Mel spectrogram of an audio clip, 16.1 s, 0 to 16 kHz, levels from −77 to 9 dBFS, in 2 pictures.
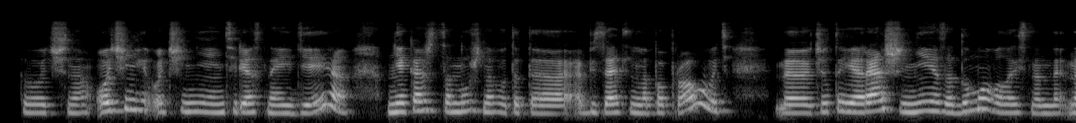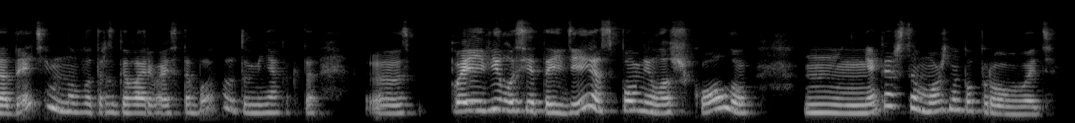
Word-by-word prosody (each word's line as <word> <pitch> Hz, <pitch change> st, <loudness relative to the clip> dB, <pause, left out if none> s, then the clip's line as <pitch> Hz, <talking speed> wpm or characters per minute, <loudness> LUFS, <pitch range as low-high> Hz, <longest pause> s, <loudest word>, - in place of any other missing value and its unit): Точно. 215 Hz, 0 st, -4 dB
Очень-очень 250 Hz, -1 st, 0 dB
ни 235 Hz, -1 st, -2 dB
интересная 225 Hz, -2 st, 0 dB
идея. 215 Hz, -, 0 dB, 0.3 s
Мне 235 Hz, +1 st, +6 dB
кажется, 260 Hz, 0 st, 0 dB
нужно 240 Hz, 0 st, -1 dB
вот 220 Hz, -1 st, -6 dB
это 205 Hz, -2 st, +1 dB
обязательно 220 Hz, +1 st, +1 dB
попробовать. 215 Hz, +4 st, -1 dB, 0.3 s
М, -, -, -8 dB
э, 210 Hz, 0 st, +5 dB
чё-то 235 Hz, +4 st, -3 dB
я 235 Hz, -2 st, +7 dB
раньше 255 Hz, +1 st, +7 dB
не 250 Hz, +3 st, +1 dB
задумывалась 225 Hz, -2 st, 0 dB
на 200 Hz, -, -3 dB
над 200 Hz, +1 st, 0 dB
этим, 360 Hz, -, -1 dB
но 235 Hz, -1 st, -4 dB
вот, 220 Hz, -1 st, -7 dB
разговаривая 215 Hz, -2 st, 0 dB
с 205 Hz, -, -14 dB
тобой, 215 Hz, +9 st, -6 dB
вот 300 Hz, -5 st, -9 dB
у -, -, -7 dB
меня 215 Hz, +1 st, -5 dB
как-то, 220 Hz, -1 st, -11 dB, 0.3 s
э, 205 Hz, 0 st, -4 dB
с 210 Hz, 0 st, -15 dB, 0.2 s
появилась 265 Hz, +1 st, +4 dB
эта 245 Hz, -3 st, +2 dB
идея, 230 Hz, -, +2 dB
вспомнила 260 Hz, -5 st, 0 dB
школу. 230 Hz, 0 st, 0 dB, 0.3 s
М, 220 Hz, -, -4 dB, 0.4 s
мне 220 Hz, +2 st, +2 dB
кажется, 390 Hz, -3 st, 0 dB
можно 275 Hz, +2 st, -2 dB
попробовать. 190 Hz, -8 st, -4 dB
230 Hz, 160 wpm, -23 LUFS, 215-260 Hz, 0.4 s, я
